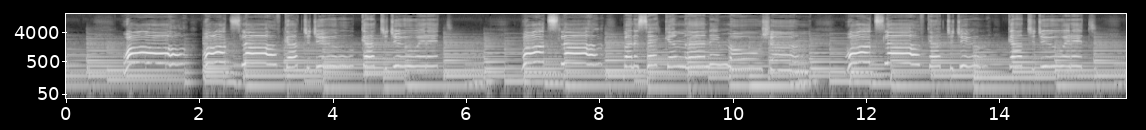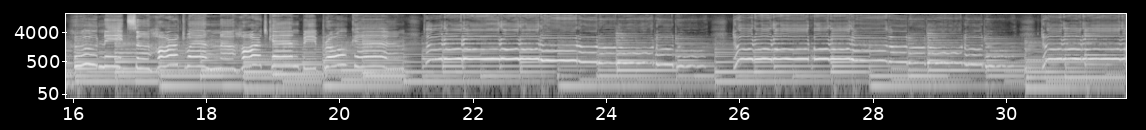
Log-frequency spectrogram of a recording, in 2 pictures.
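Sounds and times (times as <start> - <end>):
soprano voice: 0.5 - 5.9, 6.8 - 31.7.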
